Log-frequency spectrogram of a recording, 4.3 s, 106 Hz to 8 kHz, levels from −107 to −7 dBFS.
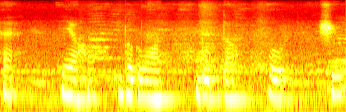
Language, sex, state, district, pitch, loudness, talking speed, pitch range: Hindi, female, Haryana, Rohtak, 185 Hz, -16 LUFS, 85 wpm, 175-200 Hz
